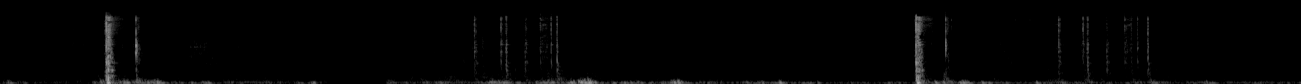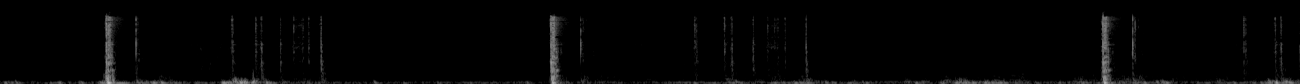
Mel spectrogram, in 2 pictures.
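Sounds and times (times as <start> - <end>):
rifle action clicks: 0.7 - 1.6, 4.6 - 5.7, 10.3 - 11.6, 14.0 - 14.6, 15.2 - 16.4, 18.5 - 19.1, 19.8 - 21.2, 24.0 - 24.6, 25.2 - 26.0
air rifle shot crack: 1.0 - 2.1, 9.1 - 9.7, 14.0 - 14.7, 18.5 - 19.0, 24.0 - 24.7.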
